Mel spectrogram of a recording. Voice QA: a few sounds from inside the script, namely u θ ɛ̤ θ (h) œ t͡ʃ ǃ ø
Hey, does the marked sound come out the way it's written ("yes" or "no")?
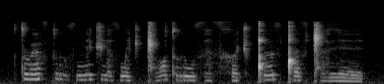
no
